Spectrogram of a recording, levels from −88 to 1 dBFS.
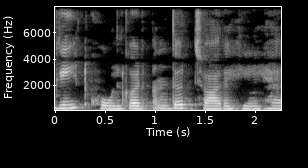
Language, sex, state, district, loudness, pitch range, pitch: Hindi, female, Punjab, Fazilka, -16 LUFS, 210-250 Hz, 220 Hz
